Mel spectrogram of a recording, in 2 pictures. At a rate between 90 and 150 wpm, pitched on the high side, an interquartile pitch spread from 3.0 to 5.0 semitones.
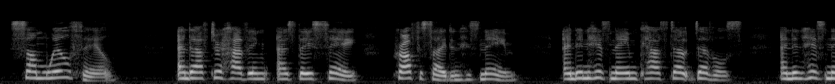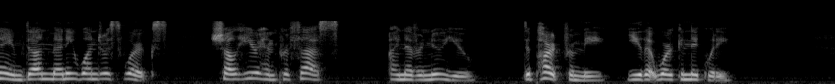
No: average, 160 wpm; very high, 250 Hz; average, 3.6 semitones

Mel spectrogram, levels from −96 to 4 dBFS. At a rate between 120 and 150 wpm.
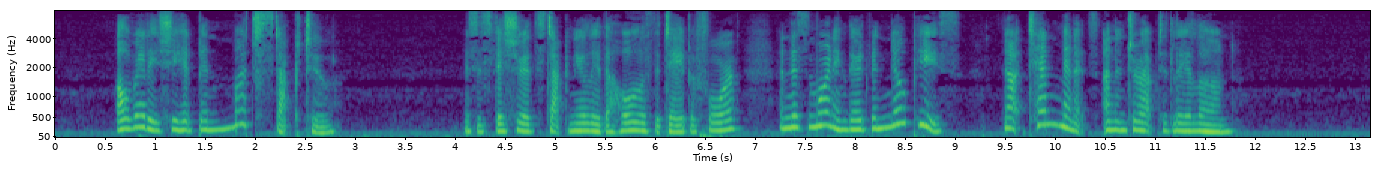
Yes: average, 140 wpm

